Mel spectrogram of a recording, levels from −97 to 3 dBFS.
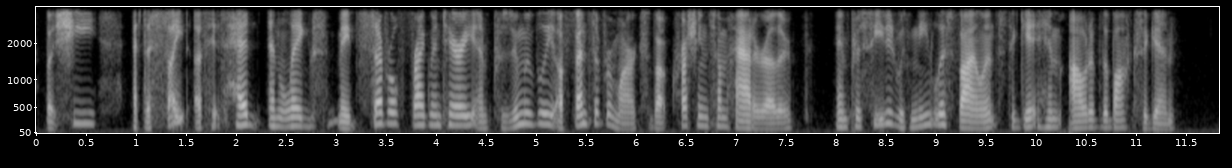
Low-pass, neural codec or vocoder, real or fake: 3.6 kHz; none; real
